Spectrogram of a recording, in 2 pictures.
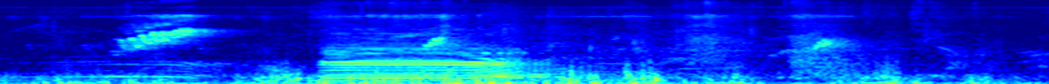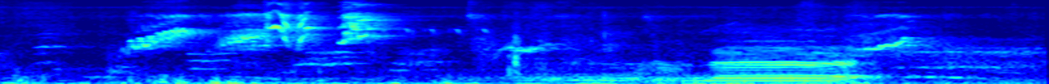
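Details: Livestock cows being herded into their pen by a farmer at evening, giving two drawn-out, strongly harmonic moos a few seconds apart, with faint bird chirps and general farmyard clatter between calls.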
